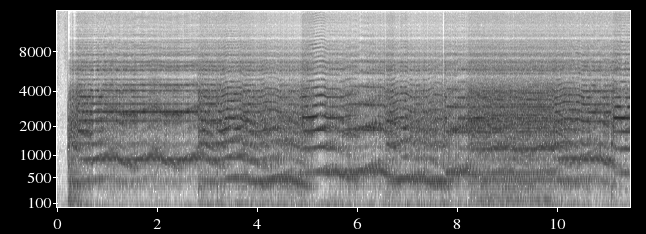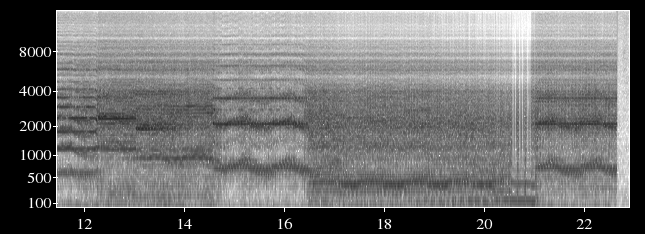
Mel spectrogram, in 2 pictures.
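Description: Electric guitar played through a chorus effect, wobbling, shimmering notes and bends, loud and continuous with short pauses between phrases.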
